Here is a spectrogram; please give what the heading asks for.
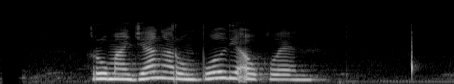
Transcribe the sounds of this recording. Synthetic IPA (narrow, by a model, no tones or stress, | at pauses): rumad͡ʒaŋaɾumpʊldiauklɛn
